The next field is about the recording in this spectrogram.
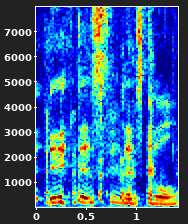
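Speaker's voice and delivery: high, laughing voice; laughing agreement. Real, not acted. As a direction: agree through real laughter. Laughing agreement with excited player.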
